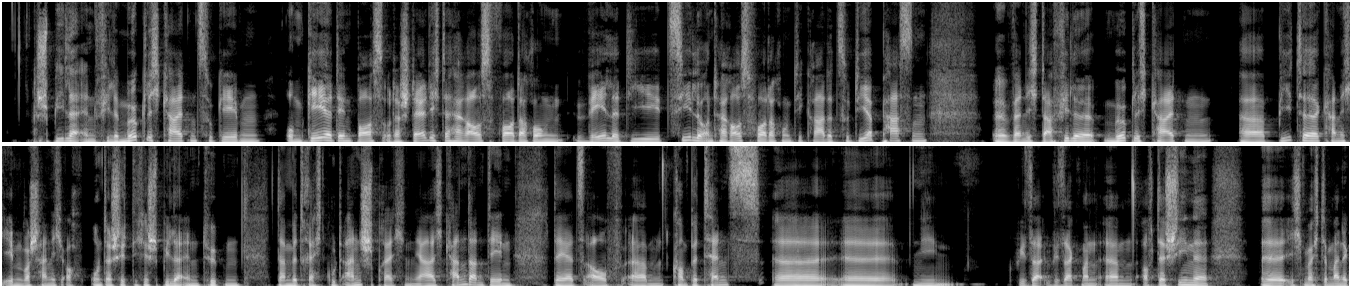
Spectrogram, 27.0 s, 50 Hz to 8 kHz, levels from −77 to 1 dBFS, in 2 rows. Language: German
